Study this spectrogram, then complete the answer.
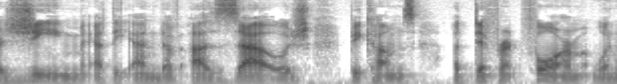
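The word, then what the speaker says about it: الزوج: Men hadha, this gentleman with the green circle around him, he's az-zawj, not al-zawj, but az-zawj, the husband.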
